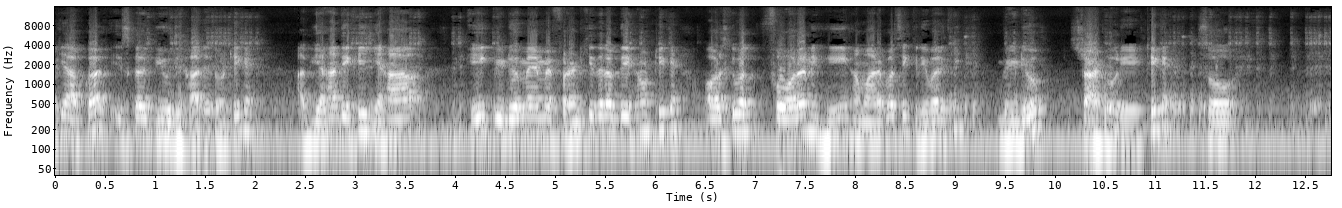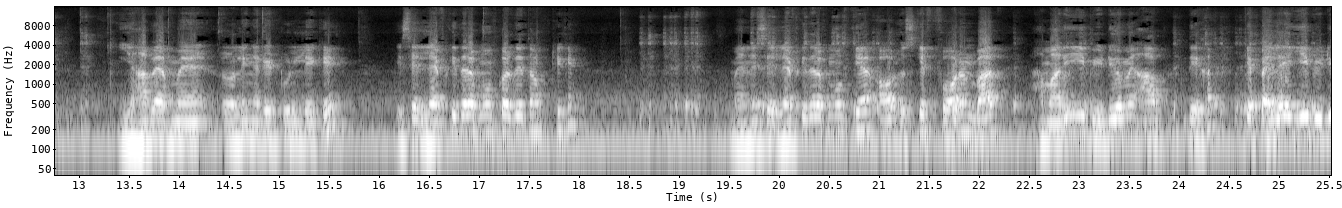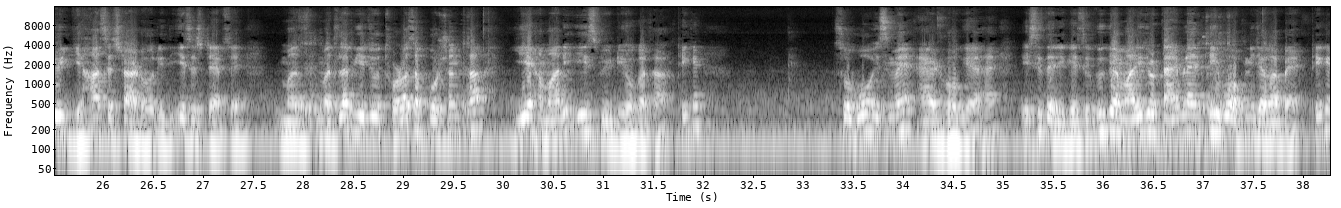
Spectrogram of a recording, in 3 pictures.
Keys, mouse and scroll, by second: 1.0-28.7 drag, 36.9-38.2 drag.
